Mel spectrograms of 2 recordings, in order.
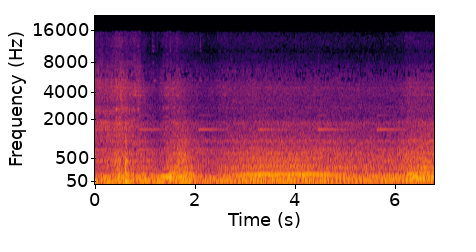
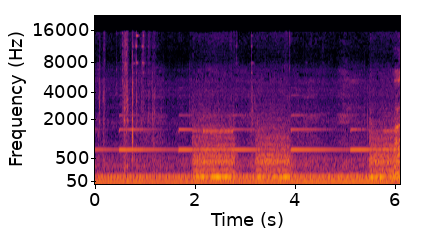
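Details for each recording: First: Abandoned 1988 Ford F350 dually running on a temporary fuel system after sitting for years: big engine settles into a steady low rumble with an even beat, holding speed; sounds healthy once running. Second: Abandoned 1988 Ford F350 dually, old starter, after fuel pump work: short bursts of high free-spinning whine, engine not turning; starter bendix not engaging; starter looks rusty, later new battery.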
